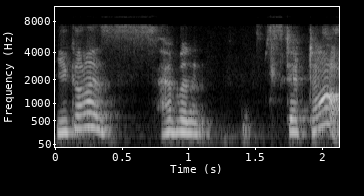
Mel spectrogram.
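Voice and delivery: mock calm, disappointed scolding tone. Retelling telling off the boys for not stepping up: imitating calm angry scolding. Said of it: "But in a very calm way".

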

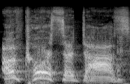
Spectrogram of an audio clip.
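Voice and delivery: very loud, rasping, demonic bellow from deep down. Retell Vicky's answer to Megan about Christianity, bellowing in a Beelzebub voice. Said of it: "Vicky then bellows in her best Beelzebub voice".

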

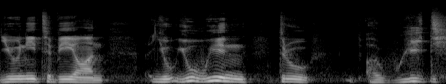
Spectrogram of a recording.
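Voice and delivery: put-on Japanese accent, deliberately drawn out, slow, high. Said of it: "don't do the accent".

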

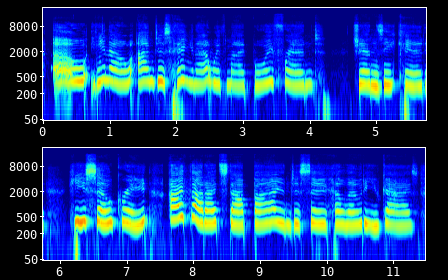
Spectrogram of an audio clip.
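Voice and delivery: very high, unconvincing put-on girl voice. Retelling what a girl said to the group, in a bad girl's voice. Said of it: "It's not a great girl's voice".

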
